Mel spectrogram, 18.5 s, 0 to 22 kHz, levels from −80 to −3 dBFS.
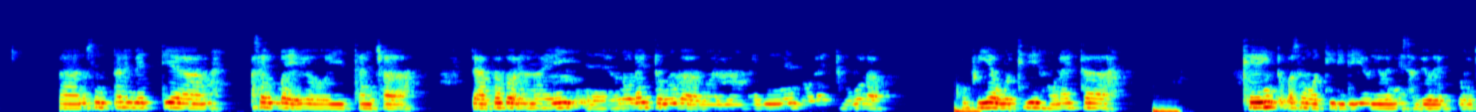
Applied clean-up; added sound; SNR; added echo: classical method WPE with log-MMSE.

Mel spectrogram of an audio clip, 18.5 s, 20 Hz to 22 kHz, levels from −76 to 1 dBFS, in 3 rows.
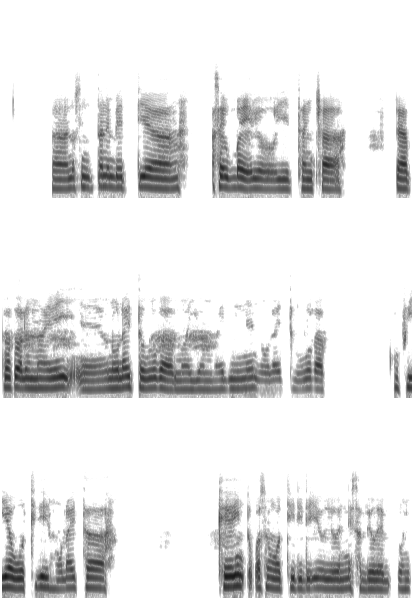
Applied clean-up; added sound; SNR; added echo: none; none; none; none.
